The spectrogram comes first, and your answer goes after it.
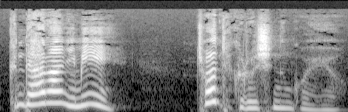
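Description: A woman evangelist preaching a sermon with personal testimony, emotional and animated, sometimes dropping to a hush. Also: sits high, a little fast, no room sound, clean studio sound. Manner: emotional, animated, swings to hushed tones.

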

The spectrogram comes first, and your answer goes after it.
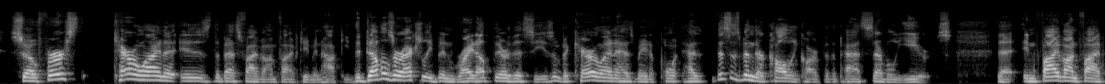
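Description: A man's voice: mid-range voice, fairly bright tone. A man co-hosting a sports podcast with casual analysis, emphatic and repeating words for stress.

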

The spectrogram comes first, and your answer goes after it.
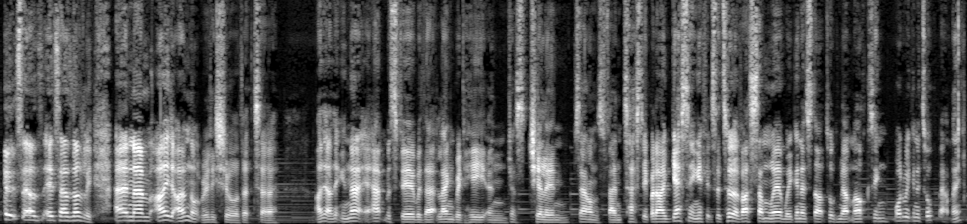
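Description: A jovial man hosts a casual podcast chat, dry and good-humoured, with a mid-range voice. Faint guitar music sits quietly behind him. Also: medium pitch, fairly quick. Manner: jovial, wry, backchannels often. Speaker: podcast host.

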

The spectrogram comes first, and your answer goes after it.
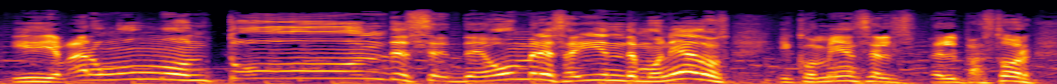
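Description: A man, a radio DJ telling a joke in a casual, animated way. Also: very high voice, normal speed, soft background music. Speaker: radio DJ and co-host.

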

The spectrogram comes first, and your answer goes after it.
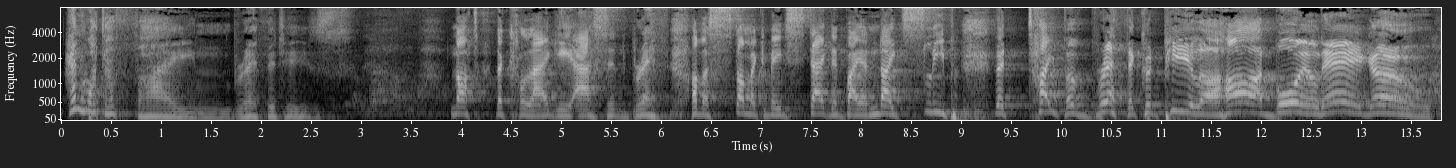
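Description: A man's voice: fairly high pitch, expressive, takes it slowly, sharp tone, heavily acted. An actor playing a vain, lovesick male poet on stage, declaiming florid verse in a grandiose, theatrical way. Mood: grandiloquent. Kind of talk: live stage comedy performance.

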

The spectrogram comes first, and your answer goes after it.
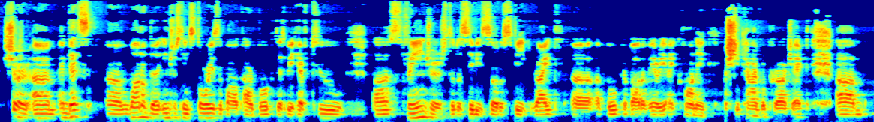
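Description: A man's voice: on the low side, steady tone, normal speed, breathy edge, rough recording. A man from Serbia, an architect and author, answering interview questions in a hesitant way with many filler sounds. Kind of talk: conversational interview.

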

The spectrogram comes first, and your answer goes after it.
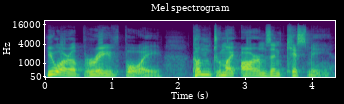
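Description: A man voicing a huge, bearded, gruff but soft-hearted puppet master in a commanding, theatrical storybook style. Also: medium pitch, sing-song, takes it slowly, full character voice. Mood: softened.

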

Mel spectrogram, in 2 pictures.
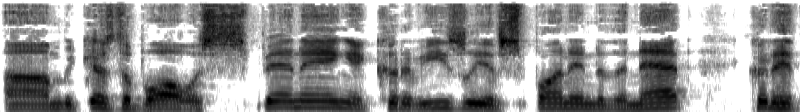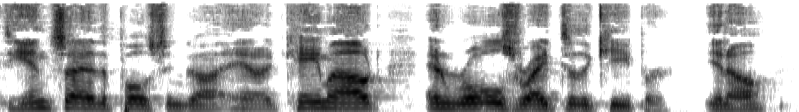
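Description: Chatty higher-voiced man talking soccer. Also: fast talker, few pauses. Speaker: soccer talk show co-host and analyst. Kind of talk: casual sports chat.

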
